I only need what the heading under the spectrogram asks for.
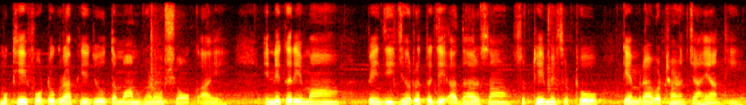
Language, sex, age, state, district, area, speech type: Sindhi, female, 45-60, Rajasthan, Ajmer, urban, spontaneous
